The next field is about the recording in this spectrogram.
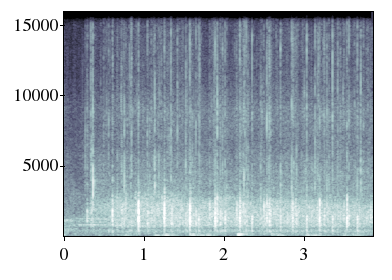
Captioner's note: audience applauding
